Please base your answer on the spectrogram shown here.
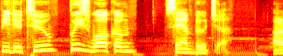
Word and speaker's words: Sambucha: So it is Sambucha? So it's like, okay. It's a good combination between kombucha and then Sambuca, but I didn't even know kombucha was really a drink until I found out.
